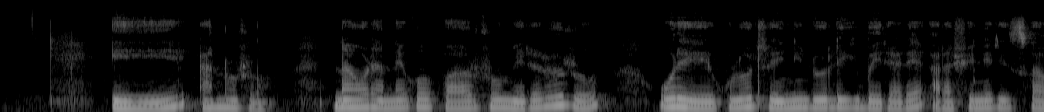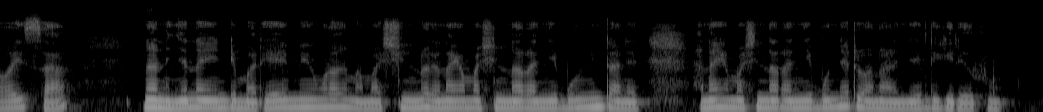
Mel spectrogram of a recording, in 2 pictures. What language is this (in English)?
Masai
